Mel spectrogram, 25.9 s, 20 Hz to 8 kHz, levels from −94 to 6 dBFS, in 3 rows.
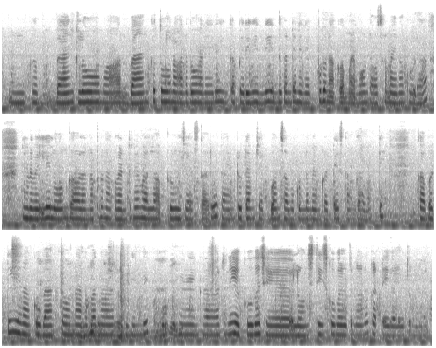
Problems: constant background noise, background conversations at intervals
